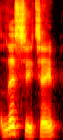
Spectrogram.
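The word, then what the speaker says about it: Lesotho: Uh, lutu is pronounced lutu. The people are called basutu and the language is called cisutu.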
